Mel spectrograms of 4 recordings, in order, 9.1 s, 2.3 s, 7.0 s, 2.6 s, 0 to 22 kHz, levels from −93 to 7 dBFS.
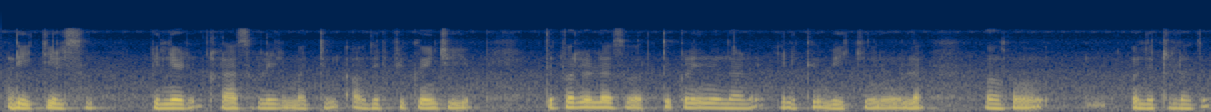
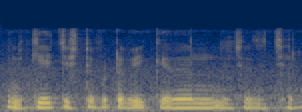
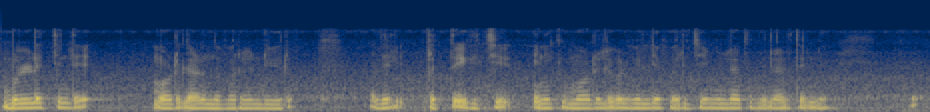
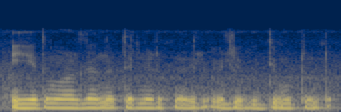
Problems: background sounds at intervals, low volume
